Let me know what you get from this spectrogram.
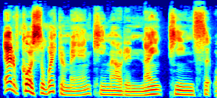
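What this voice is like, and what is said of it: Boston accent. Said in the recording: “I went total, to, total Boston accent there”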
